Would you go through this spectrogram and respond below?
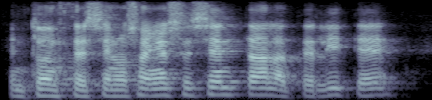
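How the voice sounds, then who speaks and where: A man's voice: on the high side, little pitch movement, a bit bright. Italian-accented man, hesitant guest, muffled lo-fi sound. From Italy. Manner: halting, many fillers and restarts. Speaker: guest engineer. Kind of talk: podcast interview.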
